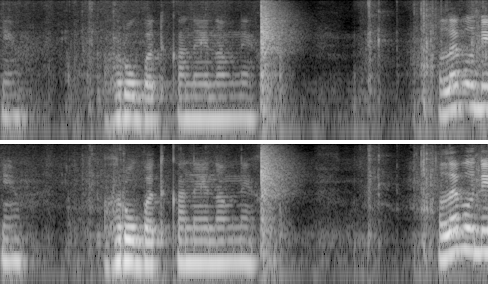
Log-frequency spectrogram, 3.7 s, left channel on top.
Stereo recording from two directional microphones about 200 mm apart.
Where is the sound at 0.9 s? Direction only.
40° right (ahead or behind).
